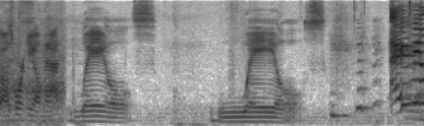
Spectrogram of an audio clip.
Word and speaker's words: Wales: I know how is pronounced, but when I pronounce it, it just doesn't come out right. You know what I mean? I say Wells. Unless you over the top like. Let me hear you say it. Wales.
